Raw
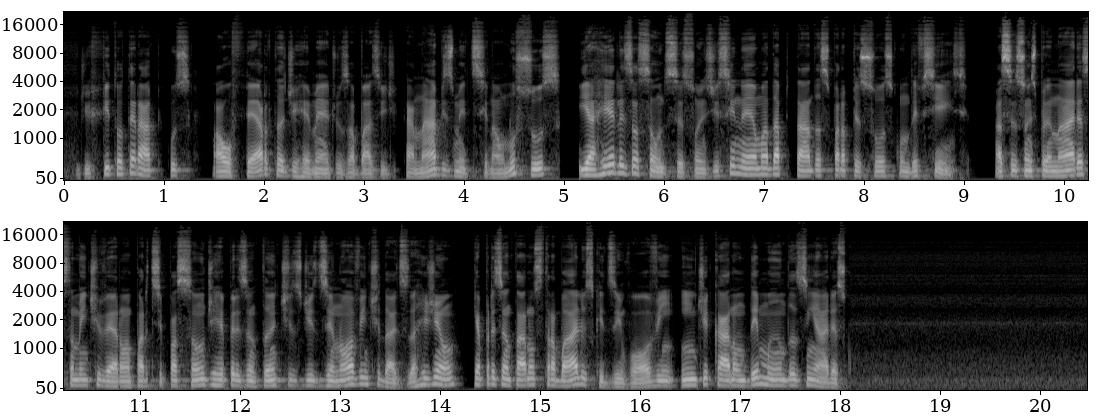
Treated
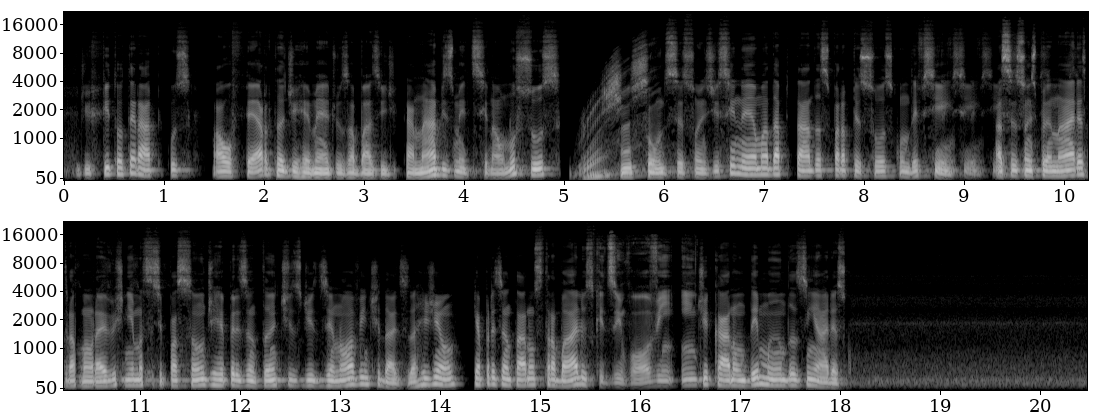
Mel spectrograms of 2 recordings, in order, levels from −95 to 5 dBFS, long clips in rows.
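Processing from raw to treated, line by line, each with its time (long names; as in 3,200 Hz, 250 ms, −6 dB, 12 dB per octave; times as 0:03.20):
0:02.03–0:03.83: low-shelf EQ 240 Hz +8.5 dB
0:05.06: tape start 0.98 s
0:08.48–0:08.91: delay throw 290 ms, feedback 70%, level −13 dB
0:10.20–0:11.13: reverse
0:12.60–0:14.95: high-frequency loss of the air 120 metres
0:15.53–0:16.58: spectral tilt +4.5 dB per octave
whole clip: high-pass filter 150 Hz 24 dB per octave; spectral tilt −3 dB per octave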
